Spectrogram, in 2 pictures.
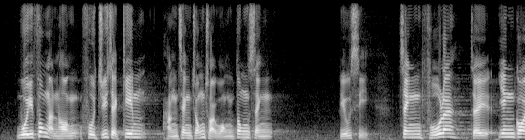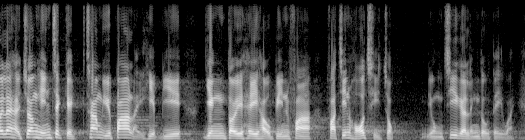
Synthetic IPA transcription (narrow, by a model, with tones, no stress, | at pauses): wuː˨jfʊ˥k̚ŋɐ˨˩nɦɔː˨˩ŋfuː˧t͡ʃyː˨˥t͡sɪ˨kːiː˥m | hɐ˨˩ŋt͡sɪ˧ŋt͡sʊ˨˥ŋt͡sʰɔː˨˩jwɔː˨˩ŋt̪ʊ˥ŋsɪ˧ŋ | piː˨˥wsiː˨˩ | t͡sɪ˧ŋfuː˨˥lɛː˥t͡sɐ˨jjɪ˥ŋkɔː˥jlɛː˥hɐ˨jt͡ʃœː˥ŋhi˨˥nt͡sɪ˥kːɪ˨k̚t͡sʰaː˥mjyː˨˧paː˥lɐ˨˩jhiː˧p̚jiː˨˧jɪ˧ŋt̪ɵ˧ɥɦe˧jɦɐ˨wpiː˧nfaː˧faː˧t̚t͡siː˨˥nɦɔː˨˥t͡sʰḭː˨˩t͡sʊ˨k̚ | jʊ˨˩ŋt͡siː˥kɛː˧lɪ˨˧ŋt̪o˨wt̪e˨jwɐ̰˨˩j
